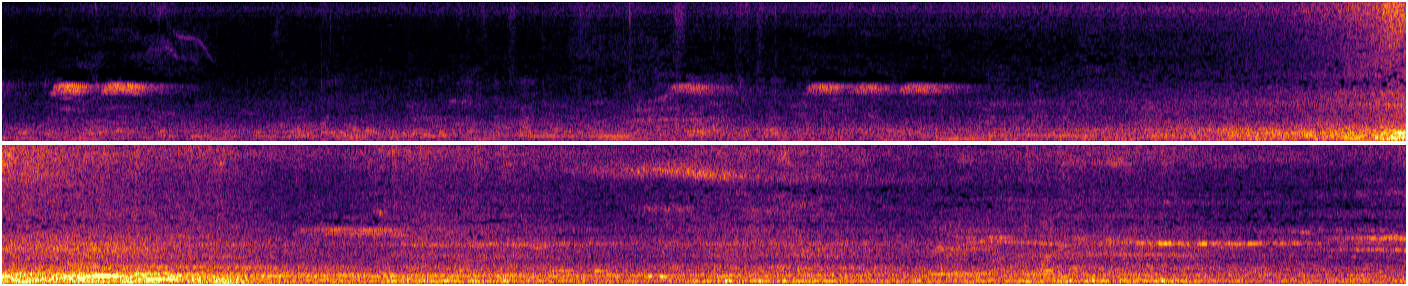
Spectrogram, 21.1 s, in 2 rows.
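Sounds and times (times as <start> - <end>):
electric locomotive passing: 0.0 - 21.0
train coaches rolling on rails: 0.0 - 21.0
high wheel squeals: 18.4 - 21.0.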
